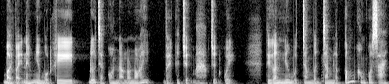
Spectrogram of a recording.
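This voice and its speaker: A man's voice: deep voice, sing-song, moderate pace, a little mellow, breathy edge. A man narrating a ghost story in a dramatic, suspenseful way.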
